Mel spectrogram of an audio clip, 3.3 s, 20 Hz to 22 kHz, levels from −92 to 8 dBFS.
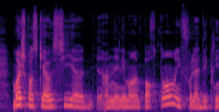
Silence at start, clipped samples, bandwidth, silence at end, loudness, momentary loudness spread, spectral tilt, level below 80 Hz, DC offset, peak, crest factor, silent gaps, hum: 0 s; under 0.1%; 18 kHz; 0 s; -33 LUFS; 7 LU; -5.5 dB/octave; -72 dBFS; under 0.1%; -14 dBFS; 20 dB; none; none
